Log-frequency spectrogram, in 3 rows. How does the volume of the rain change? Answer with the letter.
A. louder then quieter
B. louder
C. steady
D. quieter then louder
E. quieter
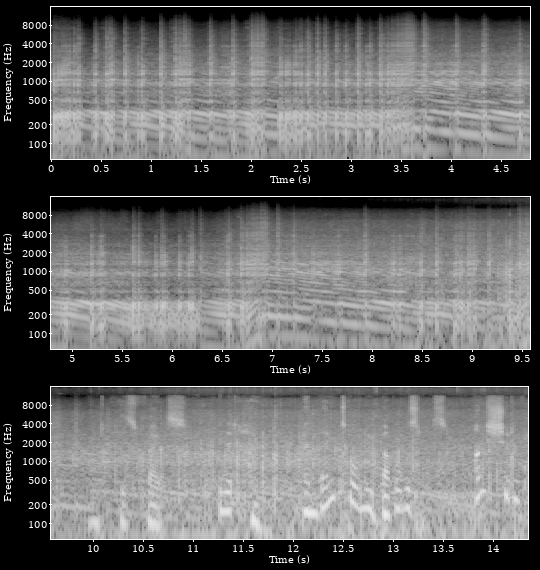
B.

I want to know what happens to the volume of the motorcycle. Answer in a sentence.
The loudness of the motorcycle stays about the same.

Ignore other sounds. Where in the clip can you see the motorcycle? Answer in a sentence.
You can hear the motorcycle from 0.0 to 14.3 s.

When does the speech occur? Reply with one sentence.
The speech can be heard from 9.9 to 14.3 s.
